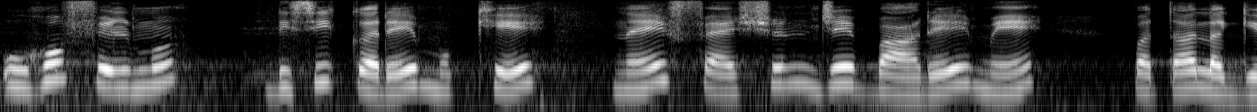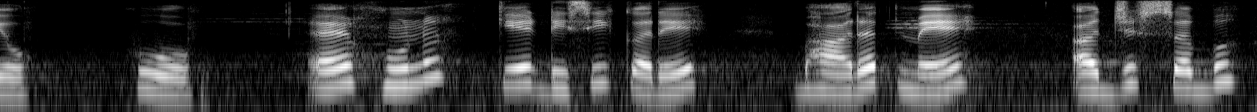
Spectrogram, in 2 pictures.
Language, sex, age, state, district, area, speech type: Sindhi, female, 18-30, Delhi, South Delhi, urban, spontaneous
